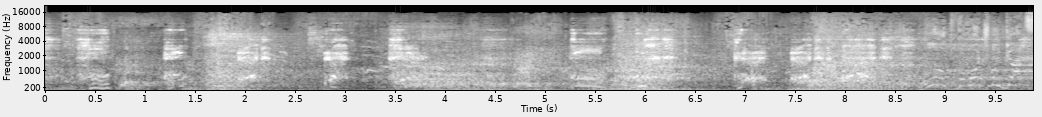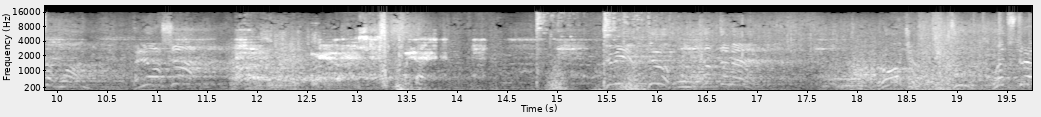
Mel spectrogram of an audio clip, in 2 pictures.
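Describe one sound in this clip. Monsters snarl and roar close by.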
